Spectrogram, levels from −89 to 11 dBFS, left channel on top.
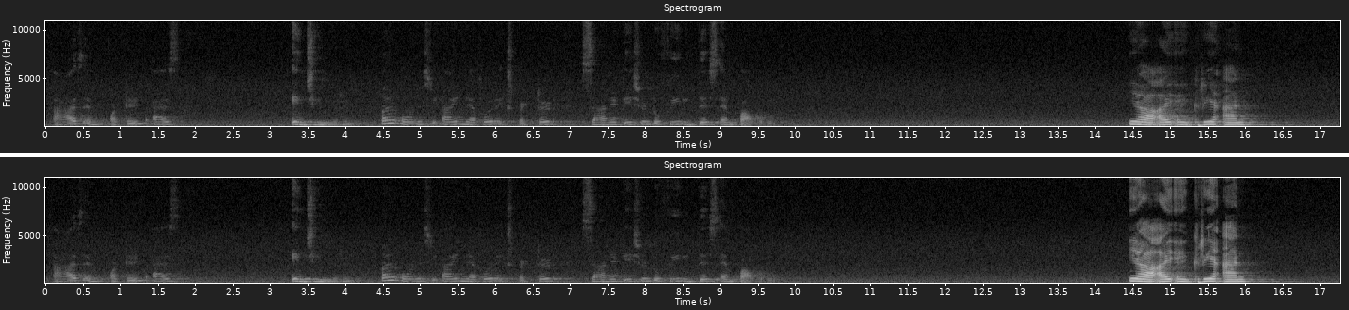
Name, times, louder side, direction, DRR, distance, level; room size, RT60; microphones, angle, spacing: voice 1, 0.1-1.7 3.3-9.8, equal, 10° left, 10 dB, 1.3 m, -41 dB
voice 2, 14.4-16.0, right 4 dB, 70° right, 16 dB, 0.9 m, -21 dB
29.0 x 26.5 x 7.4 m, 1.4 s
head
